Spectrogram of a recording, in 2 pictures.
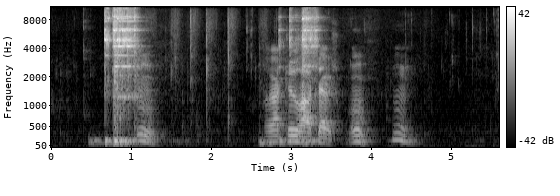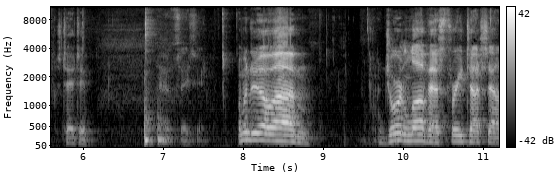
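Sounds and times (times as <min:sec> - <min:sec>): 
glasses clinking together in a toast: 0:00.7 - 0:01.3, 0:02.8 - 0:03.6
speech: 0:01.1 - 0:01.4, 0:02.7 - 0:04.6, 0:05.8 - 0:06.2, 0:07.2 - 0:08.9, 0:09.6 - 0:11.2.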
